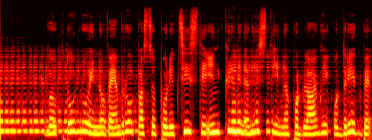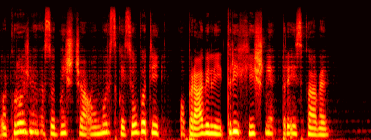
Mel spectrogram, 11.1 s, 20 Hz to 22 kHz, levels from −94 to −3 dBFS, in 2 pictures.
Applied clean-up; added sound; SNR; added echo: neural mask model DeepFilterNet 3.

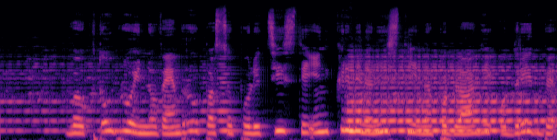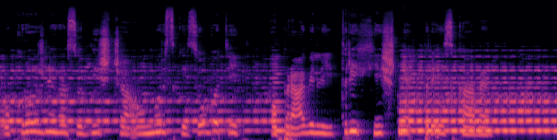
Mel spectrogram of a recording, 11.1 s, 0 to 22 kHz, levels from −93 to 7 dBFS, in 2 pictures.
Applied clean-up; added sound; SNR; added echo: classical method log-MMSE.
